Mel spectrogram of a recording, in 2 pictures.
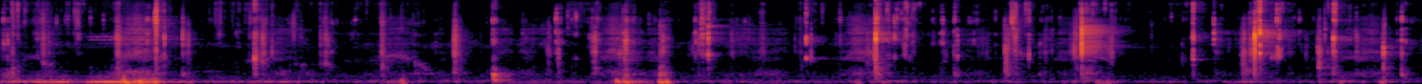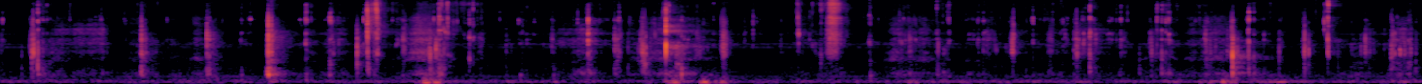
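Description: Close-miked chewing of hard, brittle black slate pencil pieces, with sharp, irregular crunches one to a few times a second. A low bump sounds in the first second or so.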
